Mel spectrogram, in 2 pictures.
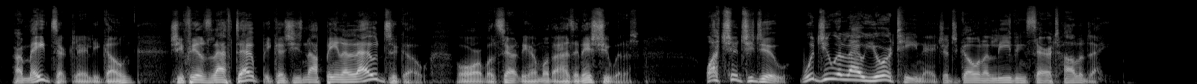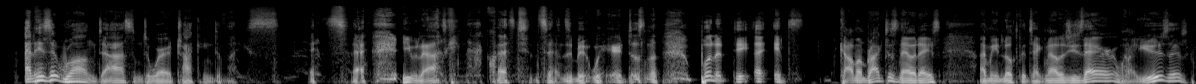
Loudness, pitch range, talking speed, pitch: -24 LUFS, 80-130 Hz, 210 wpm, 95 Hz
